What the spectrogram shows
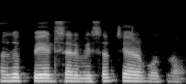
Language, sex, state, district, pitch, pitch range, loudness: Kannada, male, Karnataka, Dharwad, 150 Hz, 140-155 Hz, -15 LUFS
